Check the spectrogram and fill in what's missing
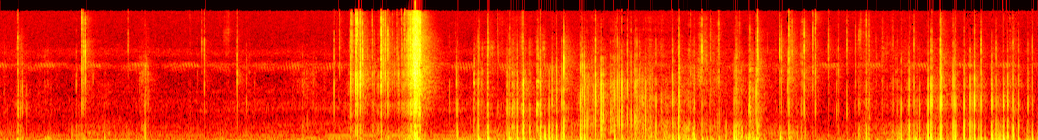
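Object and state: Beeswax food wrap being crinkled.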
